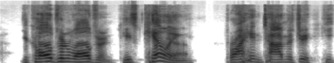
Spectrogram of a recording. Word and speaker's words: Waldron: His name rhymes with cauldron. Yeah. Yeah. Shane Shane Waldron. Yeah. The Cauldron Waldron.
